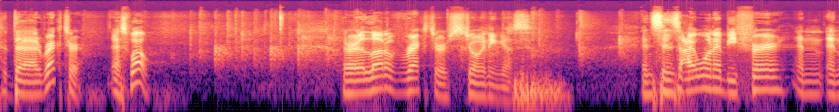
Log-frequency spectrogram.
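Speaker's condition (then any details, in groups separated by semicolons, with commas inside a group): No condition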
